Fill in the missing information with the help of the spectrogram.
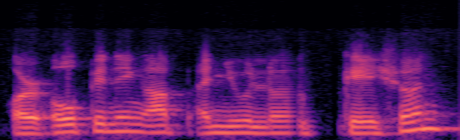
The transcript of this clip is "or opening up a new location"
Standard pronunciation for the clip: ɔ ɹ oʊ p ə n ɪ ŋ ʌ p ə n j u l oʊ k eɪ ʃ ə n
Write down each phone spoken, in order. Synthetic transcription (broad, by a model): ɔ ɹ oʊ p ə n ɪ ŋ ʌ p ə n j u l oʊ k eɪ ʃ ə n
